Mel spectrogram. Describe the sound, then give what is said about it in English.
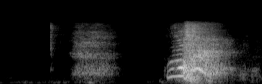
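A single loud human sneeze with a quick intake of breath just before it, heard alone in an otherwise quiet moment. “sweet sneeze”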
